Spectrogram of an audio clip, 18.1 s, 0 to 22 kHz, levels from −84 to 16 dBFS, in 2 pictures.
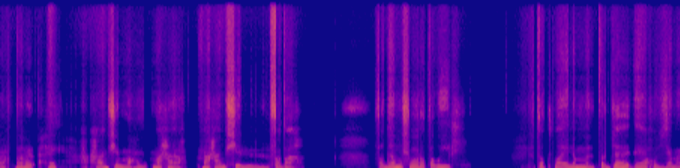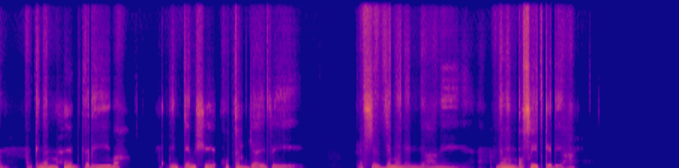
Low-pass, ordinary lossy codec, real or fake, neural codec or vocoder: none; none; fake; autoencoder, 48 kHz, 32 numbers a frame, DAC-VAE, trained on Japanese speech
